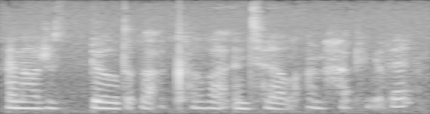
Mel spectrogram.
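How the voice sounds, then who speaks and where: A woman with a croaky voice calmly narrating a makeup tutorial step by step. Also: medium pitch, brisk, dull audio. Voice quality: gravelly. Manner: calm, methodical, narrates each step as she goes. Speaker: makeup vlogger.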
